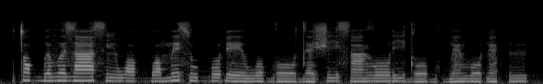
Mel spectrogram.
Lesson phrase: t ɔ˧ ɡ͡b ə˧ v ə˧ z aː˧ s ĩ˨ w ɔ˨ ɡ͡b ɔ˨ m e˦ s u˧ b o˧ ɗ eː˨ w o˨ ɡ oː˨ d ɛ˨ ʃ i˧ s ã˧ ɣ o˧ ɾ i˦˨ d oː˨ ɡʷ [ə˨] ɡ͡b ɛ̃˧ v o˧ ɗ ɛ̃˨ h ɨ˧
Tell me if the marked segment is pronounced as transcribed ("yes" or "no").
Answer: yes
